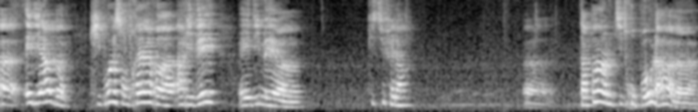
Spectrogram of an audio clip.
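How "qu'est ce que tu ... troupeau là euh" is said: put-on disdainful, contemptuous, scornful tone. Retelling a man's words on seeing his brother arrive, acting out a contemptuous tone. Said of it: "ce ton méprisant".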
